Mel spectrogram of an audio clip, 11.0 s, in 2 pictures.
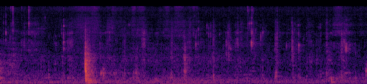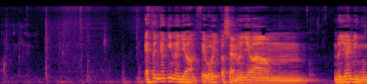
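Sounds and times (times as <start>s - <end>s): wet chewing sounds: 0.0s - 7.3s.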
